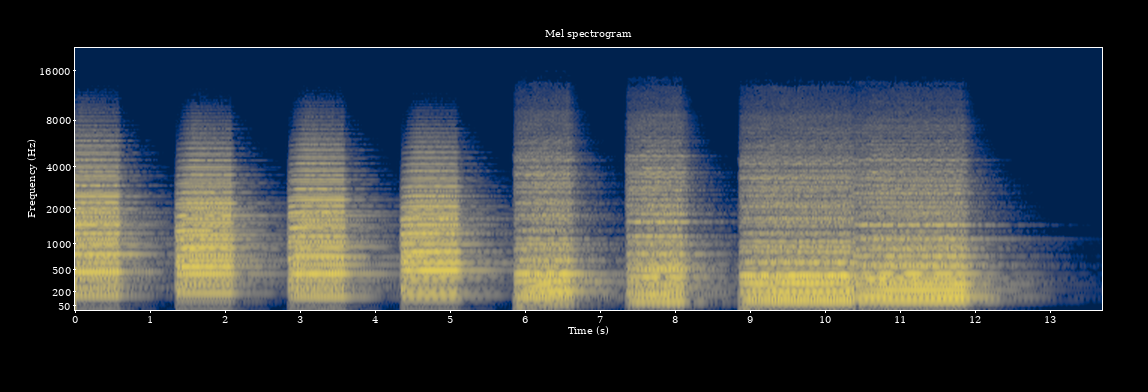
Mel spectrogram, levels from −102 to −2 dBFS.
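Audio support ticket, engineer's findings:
No faults identified on review; no dropouts, distortion, timing or level anomalies heard anywhere in the clip.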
